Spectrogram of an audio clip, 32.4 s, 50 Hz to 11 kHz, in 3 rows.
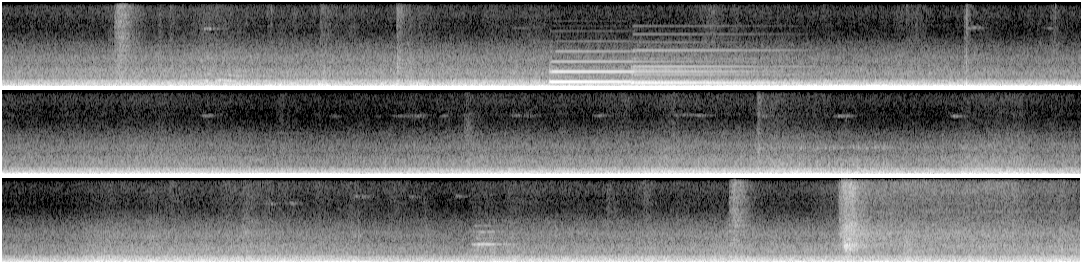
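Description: MAN A95 Euro 5 double-decker bus under way, heard from inside: steady engine and road rumble. About six seconds in, a two-note ding-dong chime sounds, high note then low.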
